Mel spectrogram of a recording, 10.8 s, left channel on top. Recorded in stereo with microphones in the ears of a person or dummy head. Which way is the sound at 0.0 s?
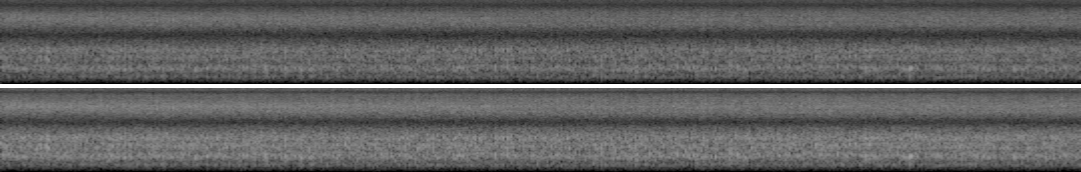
25° right (ahead or behind).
